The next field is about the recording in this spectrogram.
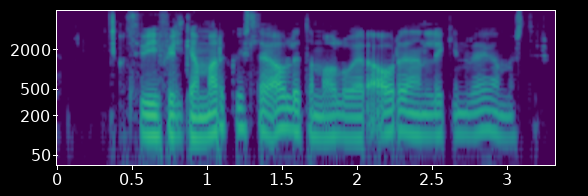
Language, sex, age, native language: Icelandic, male, 30-39, Icelandic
